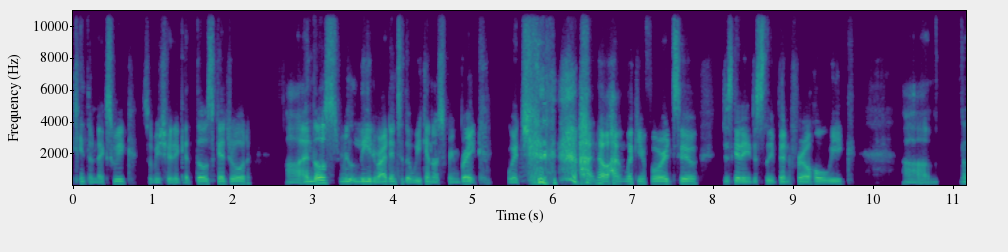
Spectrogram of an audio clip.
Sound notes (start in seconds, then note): 5.6 laughs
